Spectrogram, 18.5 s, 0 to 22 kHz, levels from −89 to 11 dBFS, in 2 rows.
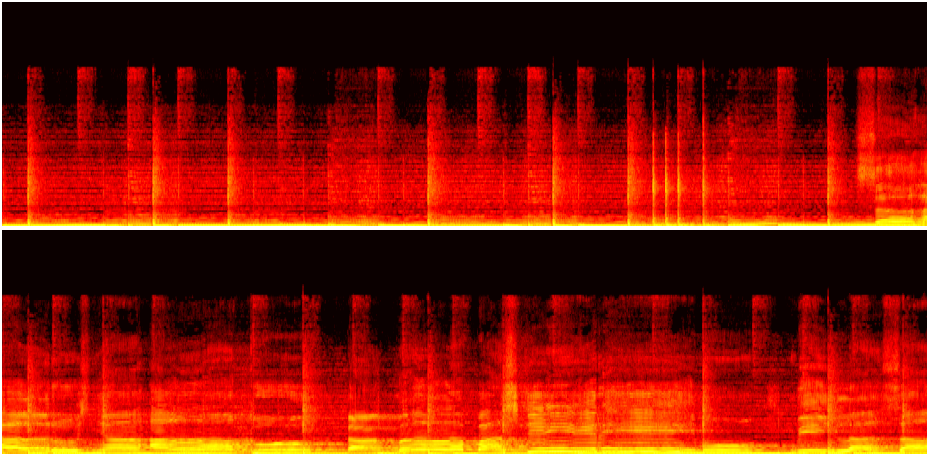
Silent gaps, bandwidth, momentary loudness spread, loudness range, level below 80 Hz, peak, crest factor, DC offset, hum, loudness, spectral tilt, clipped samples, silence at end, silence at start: none; 15.5 kHz; 5 LU; 4 LU; -24 dBFS; -2 dBFS; 12 dB; under 0.1%; none; -15 LUFS; -7 dB/octave; under 0.1%; 0 s; 0 s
